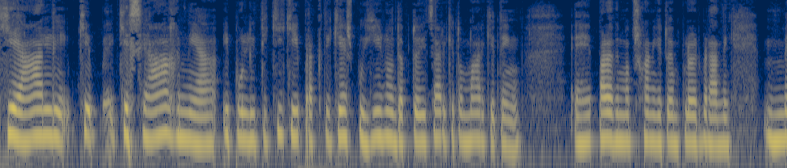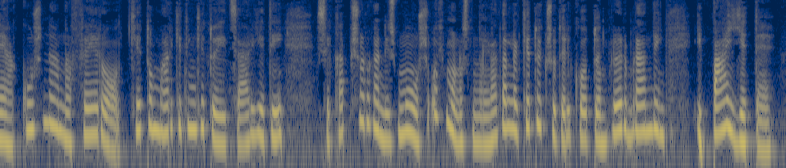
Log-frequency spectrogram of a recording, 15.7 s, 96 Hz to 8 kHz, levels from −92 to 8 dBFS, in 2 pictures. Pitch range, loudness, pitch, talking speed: 190-235 Hz, -24 LUFS, 210 Hz, 200 wpm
